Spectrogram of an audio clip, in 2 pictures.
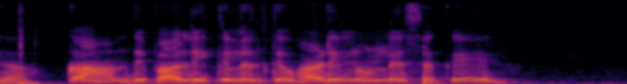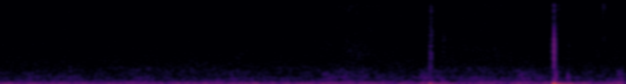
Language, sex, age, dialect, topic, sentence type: Magahi, female, 25-30, Western, banking, question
